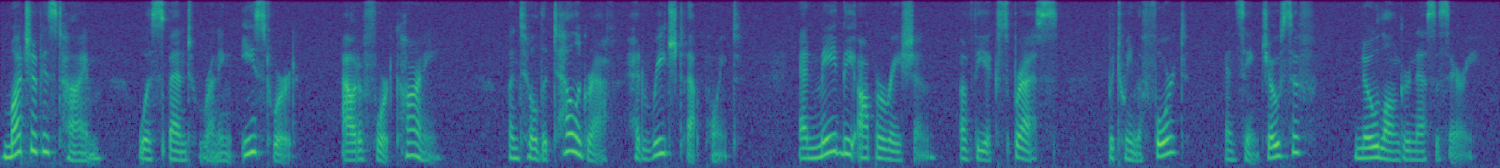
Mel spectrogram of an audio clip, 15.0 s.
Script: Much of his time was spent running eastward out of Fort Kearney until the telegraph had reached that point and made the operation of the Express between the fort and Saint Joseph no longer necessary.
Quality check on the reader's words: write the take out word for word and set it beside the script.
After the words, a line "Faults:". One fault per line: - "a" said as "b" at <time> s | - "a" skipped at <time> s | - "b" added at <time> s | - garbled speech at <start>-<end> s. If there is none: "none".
Much of his time was spent running eastward out of Fort Kearney until the telegraph had reached that point and made the operation of the Express between the fort and Saint Joseph no longer necessary.
Faults:
none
